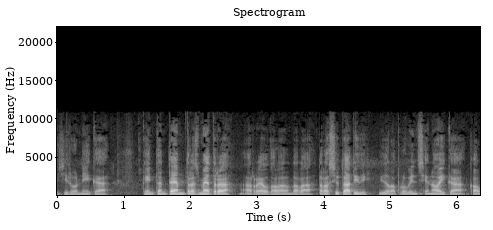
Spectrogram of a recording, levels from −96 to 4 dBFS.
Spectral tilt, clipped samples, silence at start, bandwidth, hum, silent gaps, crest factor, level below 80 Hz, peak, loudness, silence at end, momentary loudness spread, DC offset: -5.5 dB/octave; under 0.1%; 0 s; 11 kHz; none; none; 22 dB; -64 dBFS; -2 dBFS; -23 LUFS; 0 s; 10 LU; under 0.1%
